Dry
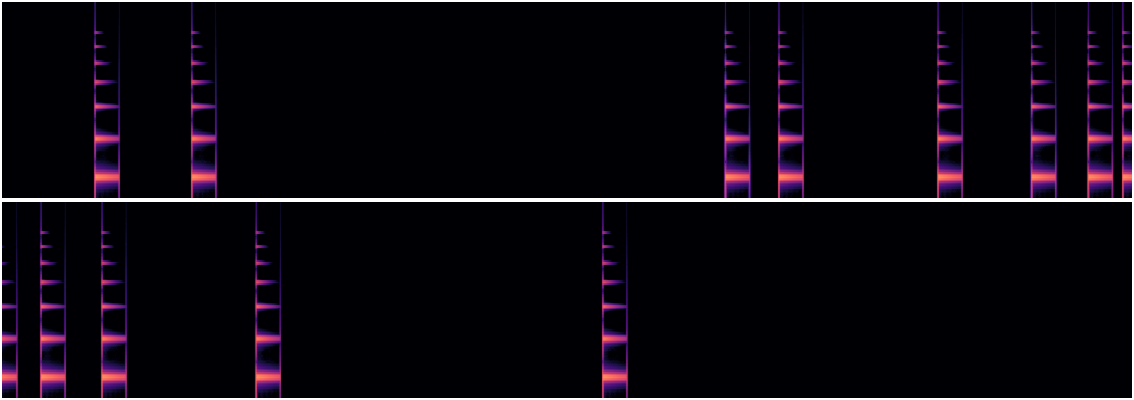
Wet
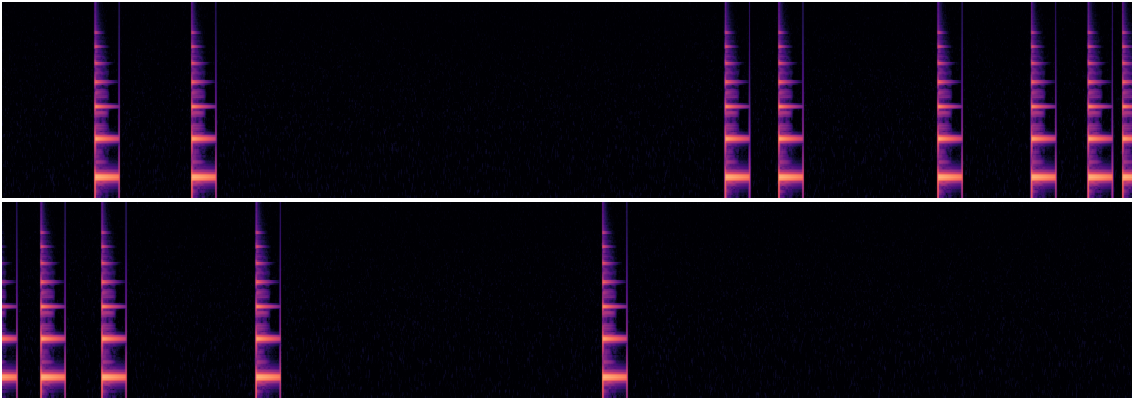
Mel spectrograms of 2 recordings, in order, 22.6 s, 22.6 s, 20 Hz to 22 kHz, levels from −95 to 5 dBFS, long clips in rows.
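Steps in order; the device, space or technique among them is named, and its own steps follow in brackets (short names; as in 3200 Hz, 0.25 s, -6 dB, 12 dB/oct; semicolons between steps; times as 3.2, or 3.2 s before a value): parallel distortion (in parallel at -12 dB: hard clip -23 dBFS, distortion -8 dB); on the sum: gain +6.5 dB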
